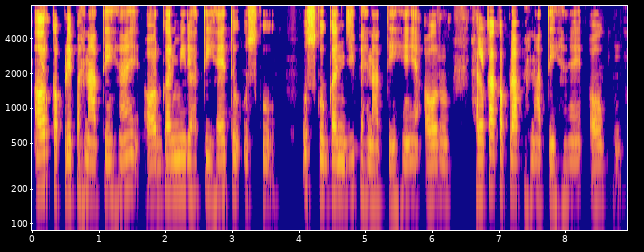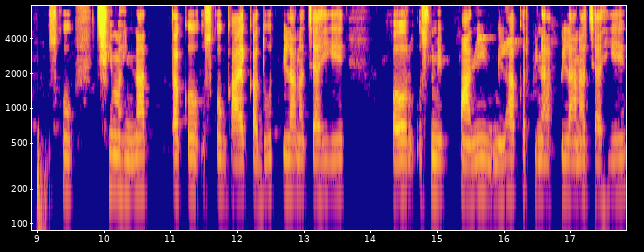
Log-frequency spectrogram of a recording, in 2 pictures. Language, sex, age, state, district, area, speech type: Hindi, female, 30-45, Uttar Pradesh, Prayagraj, rural, spontaneous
